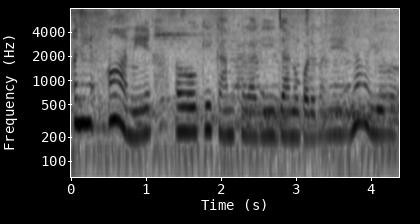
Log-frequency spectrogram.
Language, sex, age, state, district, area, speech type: Nepali, female, 18-30, West Bengal, Jalpaiguri, rural, spontaneous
